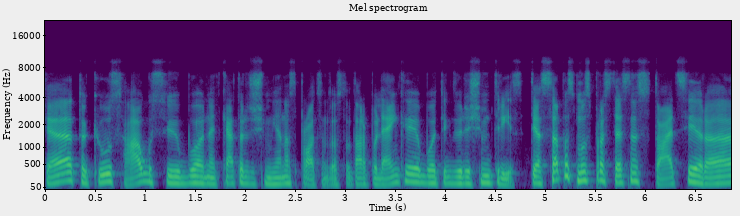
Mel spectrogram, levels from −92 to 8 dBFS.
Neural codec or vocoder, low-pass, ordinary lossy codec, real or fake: none; 7.2 kHz; Opus, 32 kbps; real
